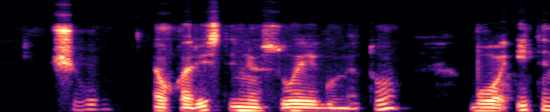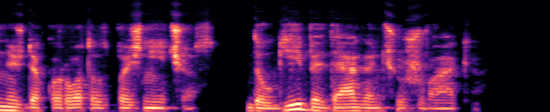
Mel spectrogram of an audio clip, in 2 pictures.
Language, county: Lithuanian, Vilnius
